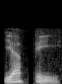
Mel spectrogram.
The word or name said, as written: yuppie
